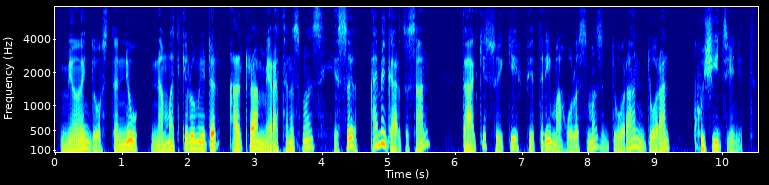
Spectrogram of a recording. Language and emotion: Kashmiri, happy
